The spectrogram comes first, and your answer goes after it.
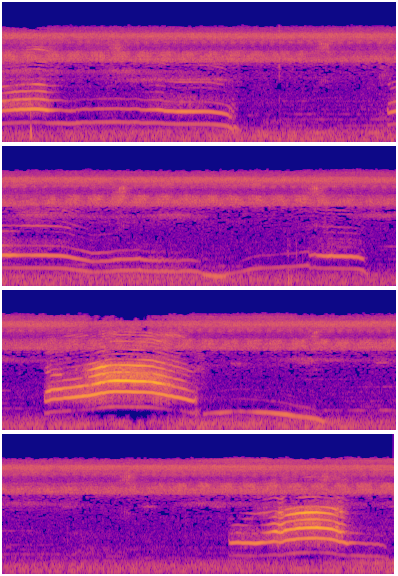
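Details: Two cats fighting without contact, exchanging long, moaning yowls roughly every two seconds. The calls bend and waver in pitch and swell into two louder, harsher wails near nine and fifteen seconds. A constant high buzzing background is present.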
